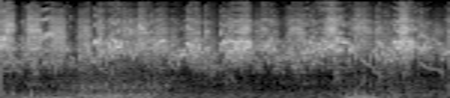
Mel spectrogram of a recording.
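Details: Many Australian budgies chirping together in an aviary colony; bursts of scratchy warbling with a few thin whistled tones, rising and falling in loudness over a few seconds.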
